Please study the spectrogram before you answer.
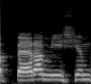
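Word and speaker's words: Paramoecium: बेटा पैरामीशियम की स्पेलिंग पैरामोएशियम लिखते हैं। हम एम ओ ई लिखते हैं।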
